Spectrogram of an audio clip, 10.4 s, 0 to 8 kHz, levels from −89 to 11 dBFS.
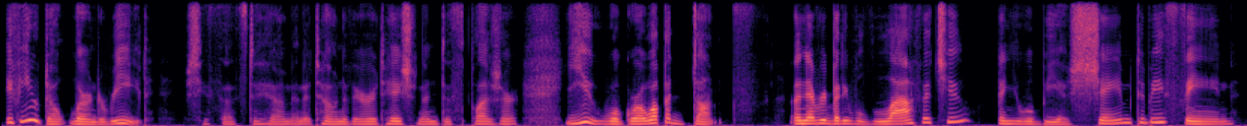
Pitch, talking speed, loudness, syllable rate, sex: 180 Hz, 220 wpm, -21 LUFS, 5.7 syllables/s, female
